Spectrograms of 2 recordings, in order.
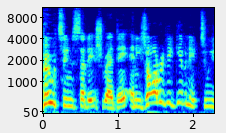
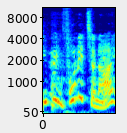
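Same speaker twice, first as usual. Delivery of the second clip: acted, truly surprised sound, pitched up; 8 semitones higher than usual. Speaker echoing his mum's compliment back at her, imitating a surprised compliment. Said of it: "in a way that you're surprised".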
